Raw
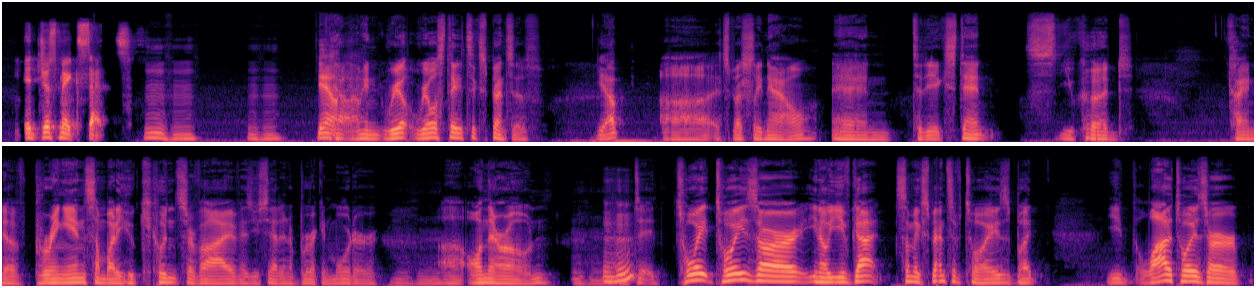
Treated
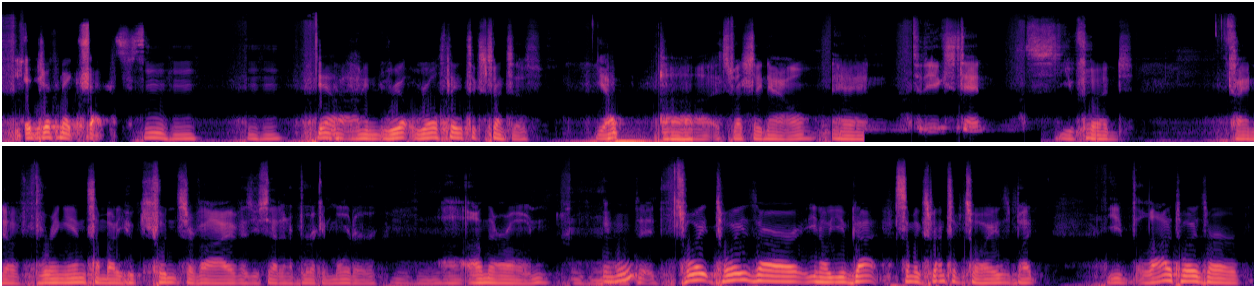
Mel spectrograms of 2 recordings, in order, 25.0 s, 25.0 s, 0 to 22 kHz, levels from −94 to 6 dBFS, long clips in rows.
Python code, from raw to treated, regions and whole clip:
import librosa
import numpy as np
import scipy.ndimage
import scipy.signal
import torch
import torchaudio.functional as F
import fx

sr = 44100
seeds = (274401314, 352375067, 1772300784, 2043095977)

y = fx.chain(x, sr, fx.leveller(passes=3),
    fx.peak_eq(hz=720.0, db=-3.5, octaves=0.23), at=(6.05, 6.9))
y = fx.chain(y, sr, fx.steep_highpass(hz=360.0, slope=96),
    fx.high_shelf(hz=12000.0, db=-8.5),
    fx.hum_notches(base_hz=60, count=8), at=(8.61, 10.39))
y = scipy.signal.sosfilt(scipy.signal.ellip(3, 1.0, 40, [620.0, 1900.0], 'bandstop', fs=sr, output='sos'), y)
y = fx.env_lowpass_down(y, sr, base_hz=660.0, full_db=-18.5)
y = fx.pre_swell(y, sr, db_per_s=96.0)
y = y * 10.0 ** (-5.0 / 20.0)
